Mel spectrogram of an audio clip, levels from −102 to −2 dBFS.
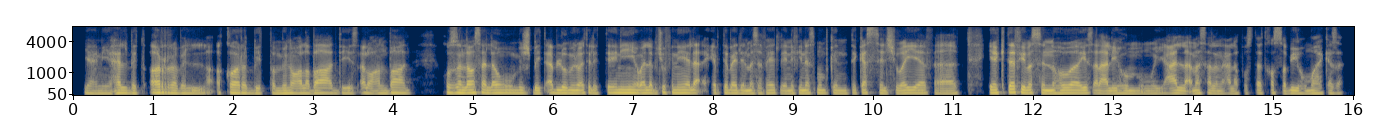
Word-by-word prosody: يعني 100 -2 -4
هل 115 +2 +2
بتقرّب 110 +1 +1
الأقارب 110 +1 -1
بيتطمنوا 105 +1 -1
على 105 0 +1
بعض، 110 -1 +1
يسألوا 110 0 -3
عن 105 +1 -3
بعض، 115 -1 +1 0.4
خصوصًا 120 -3 +2
لو 120 +1 +6
مثلًا 120 0 +2
لو 120 +1 +2
مش 115 -1 -1
بيتقابلوا 115 +1 +1
من 110 0 +3
وقت 115 +2 +1
للتاني 120 +3 +2
والّا 115 0 +3
بتشوف 115 +4 -4
إن 120 - +2
هي 120 0 +3
لأ، 120 - +1
هي 115 - -7
بتبعد 115 -1 0
المسافات 105 +1 -1
لإن 105 0 -2
فيه 110 +1 -3
ناس 110 +1 -1
ممكن 110 -2 -2
تكسِّل 115 -1 -2
شوية، 110 +1 +1 0.8
فيكتفي 125 +2 +4
بس 120 0 +1
إن 110 -1 +4
هو 115 +1 +3
يسأل 110 -1 0
عليهم 105 0 0
ويعلّق 105 +1 -1
مثلًا 105 -2 -3
على 100 +1 -5
بوستات 110 0 -7
خاصة 115 -3 -5
بيهم 105 -1 -1
وهكذا؟ 105 -1 -4
110 Hz, 170 wpm, -24 LUFS, 105-115 Hz, 0.8 s, لو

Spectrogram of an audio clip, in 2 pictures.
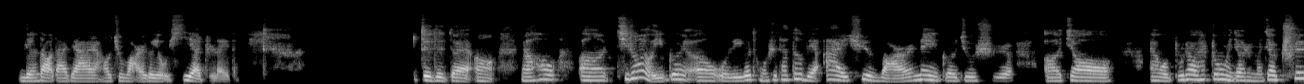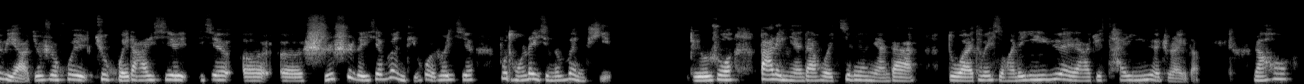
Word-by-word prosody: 领 160 -1 -1
导 - - +4
大 150 - 0
家， 145 -1 +1
然 145 - -2
后 150 - -4
去 160 +1 -6
玩 145 -1 0
儿 150 - -1
一 - - 0
个 155 - +3
游 145 - 0
戏 200 - +1
啊 - - +5
之 - - -10
类 - - -4
的。 - - -20 1.8
对 195 - +6
对 170 -2 0
对， 165 +1 0 0.2
嗯， 160 -2 -2 0.2
然 175 0 -1
后， 220 +1 -1 0.2
呃， 185 -1 +1
其 245 - 0
中 290 +4 +2
有 - - +2
一 145 +2 +1
个 235 +8 +1
呃， 175 -5 0
我 165 - -1
的 160 - -2
一 165 - +1
个 205 - +5
同 195 -5 -7
事， 200 - -3
他 215 +1 -2
特 245 +3 0
别 185 -4 +2
爱 210 -4 0
去 205 +4 0
玩 160 -4 -1
儿 140 +5 0
那 210 -2 +2
个 175 -3 -2
就 175 +1 -3
是 160 -2 -5 0.3
呃， 160 0 -2
叫 165 -4 +2 0.4
哎， 180 - -3
我 165 -2 0
不 200 +6 -3
知 220 - +2
道 225 - +4
它 215 - +1
中 235 +1 0
文 210 - +2
叫 185 0 +1
什 180 - -5
么， 160 -1 -6
叫 215 +6 +3
Trivia， 210 -4 +1
就 195 - +1
是 215 0 +1
会 210 -1 +3
去 235 - -1
回 190 -5 +3
答 195 -1 +1
一 - - +3
些 210 0 +3 0.2
一 200 - -11
些， 205 +1 +1 0.2
呃， 175 0 +1 0.2
呃， 170 -1 +1
时 215 +7 +2
事 325 +5 +1
的 200 - +5
一 195 - +2
些 240 +3 +1
问 255 -4 -1
题， 180 - -11
或 225 - -2
者 180 - -1
说 205 +1 +2
一 215 - 0
些 215 0 -1 0.3
不 275 - 0
同 205 -4 -1
类 250 -1 +5
型 200 -2 -3
的 190 - -1
问 210 -5 0
题。 315 - -11 0.8
比 180 - 0
如 180 +1 +8
说 210 0 +4 0.3
80 225 -4 +4
年 180 -2 -2
代 185 0 +2
或 180 -1 0
者 170 - -14
70 205 0 -2
年 155 -3 -4
代 165 -2 0 0.3
对， 180 -3 +4
特 200 - -4
别 200 - +1
喜 200 -3 -5
欢 170 0 -6
的 185 - +2
音 210 +2 +1
乐 235 -3 +1
呀， 175 -2 -1
去 190 +2 -4
猜 195 0 -7
音 200 +1 -1
乐 220 -6 -1
之 165 -3 -8
类 135 -2 -5
的。 - - -11 0.5
然 190 -1 +1
后 250 +3 -4
190 Hz, 285 characters per minute, -20 LUFS, 170-215 Hz, 1.8 s, 如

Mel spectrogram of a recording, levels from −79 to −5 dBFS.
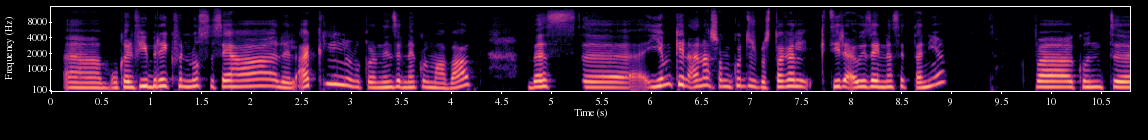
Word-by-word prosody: آمم 215 -2 -2
وكان 230 +2 +2
في 280 +5 +4
break 275 +2 +2
في - - -5
النُص 275 +1 -2
ساعة 265 +2 +1
للأكل 285 - 0
وكنّا 225 -2 -3
بننزل 230 +2 +1
ناكل 230 +2 -2
مع 215 -2 -1
بعض، 270 - -2 0.5
بس 250 +3 0 0.7
يمكن 315 +6 +1
أنا 260 +6 +1
عشان 270 -3 -2
ما 255 - -2
كنتش 285 0 -3
باشتغل 250 +2 +1
كتير 260 -1 0
أوي 245 +3 +4
زي 260 0 +5
الناس 245 +1 -1
التانية، 265 - -2 0.9
فكنت 240 -1 +2
250 Hz, 145 wpm, -22 LUFS, 230-275 Hz, 0.9 s, زي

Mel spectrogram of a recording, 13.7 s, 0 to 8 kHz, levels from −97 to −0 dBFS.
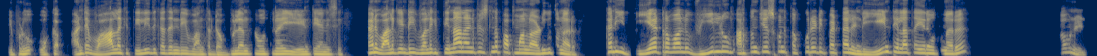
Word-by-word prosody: ఇప్పుడు 135 +6 -1 0.2
ఒక 105 - -15 0.3
అంటే 165 +6 +1
వాళ్ళకి 170 +9 +3
తెలీదు 185 +5 0
కదండీ. 165 -3 0 0.2
అంత 120 +1 -5
డబ్బులేంత 140 +8 0
అవుతున్నాయి? 140 +1 +1 0.2
ఏంటి? 125 +2 -1
అనేసి. 120 -1 -3 0.3
కానీ 205 +3 +5
వాళ్ళకేంటి 195 +4 +3
వాళ్ళకి 190 +1 +1
తినాలనిపిస్తుంది 240 +2 +2
పాపం 200 -3 -1
ఆళ్ళు 180 -2 +3
అడుగుతున్నారు. 170 - 0 0.4
కానీ 245 +1 +3
ఈ - - -2
థియేటర్ 230 +12 +3
వాళ్ళు 235 -1 +2
వీళ్ళు 245 - +1 0.2
అర్థం 180 +9 -2
చేసుకొని 255 0 0
తక్కువ 210 +6 -7
రేట్‌కి 230 -6 -3
పెట్టాలండి. 180 - +1 0.2
ఏంటి 245 +6 +2
ఇలా 210 0 +4
తయారవుతున్నారు? 170 -3 0 1.3
అవునండి. 165 - -7
185 Hz, 140 wpm, -23 LUFS, 145-220 Hz, 1.3 s, కానీ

